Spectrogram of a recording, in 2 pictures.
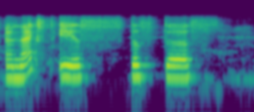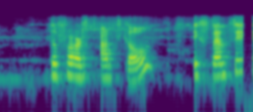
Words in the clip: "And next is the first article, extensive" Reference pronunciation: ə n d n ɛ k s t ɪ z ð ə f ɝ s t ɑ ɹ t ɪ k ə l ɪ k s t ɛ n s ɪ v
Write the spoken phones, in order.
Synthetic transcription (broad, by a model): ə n n ɛ k s t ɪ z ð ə f ɝ s t ɑ ɹ t ɪ k ə l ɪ k s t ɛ n s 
